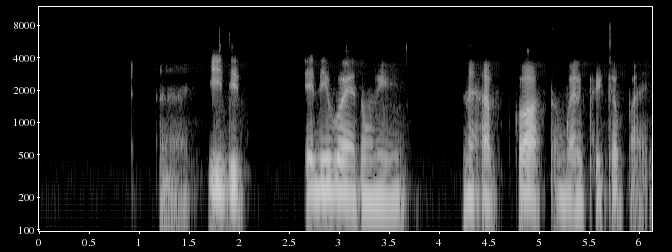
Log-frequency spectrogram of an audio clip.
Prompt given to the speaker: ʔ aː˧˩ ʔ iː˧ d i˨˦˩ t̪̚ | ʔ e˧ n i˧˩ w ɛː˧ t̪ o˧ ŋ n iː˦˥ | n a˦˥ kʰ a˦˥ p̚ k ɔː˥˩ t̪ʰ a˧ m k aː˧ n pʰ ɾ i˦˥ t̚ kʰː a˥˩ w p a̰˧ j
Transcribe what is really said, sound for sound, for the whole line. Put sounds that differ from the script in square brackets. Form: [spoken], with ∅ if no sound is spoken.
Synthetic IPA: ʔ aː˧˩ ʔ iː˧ d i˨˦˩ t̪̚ | ʔ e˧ n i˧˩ w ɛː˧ t̪ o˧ ŋ n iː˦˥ | n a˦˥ kʰ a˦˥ p̚ k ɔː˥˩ t̪ʰ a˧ m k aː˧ n [kʰ] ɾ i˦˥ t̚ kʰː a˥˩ w p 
